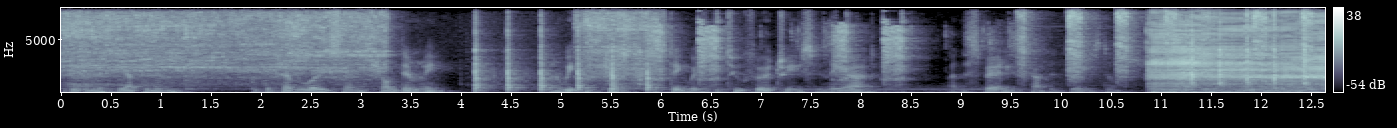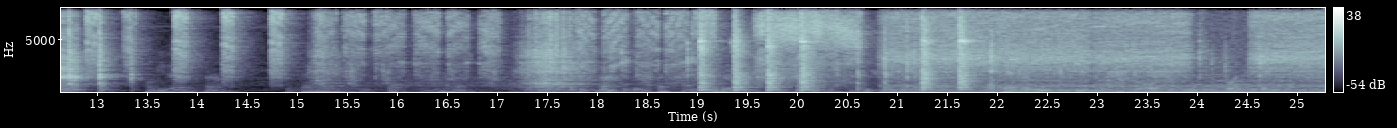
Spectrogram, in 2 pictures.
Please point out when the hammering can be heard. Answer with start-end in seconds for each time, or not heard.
4.1-6.0, 11.3-13.4, 19.0-21.8.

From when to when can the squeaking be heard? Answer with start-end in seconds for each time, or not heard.
10.8-12.8.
